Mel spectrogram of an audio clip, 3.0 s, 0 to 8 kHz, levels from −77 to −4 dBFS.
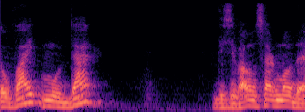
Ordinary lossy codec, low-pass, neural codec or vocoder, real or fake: none; 7.2 kHz; codec, 16 kHz in and 24 kHz out, 1 kbps, XY-Tokenizer; fake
